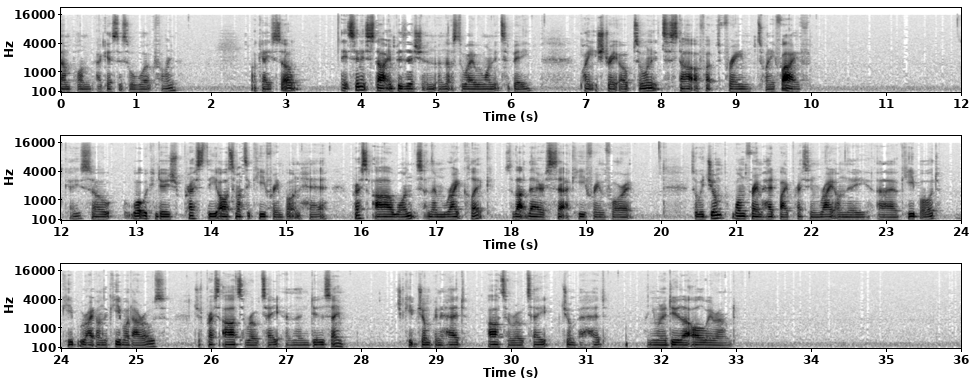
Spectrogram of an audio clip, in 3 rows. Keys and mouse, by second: 0.7 click, 0.7 right click, 1.5 Tab, 1.7 middle click, 2.9 click, 9.5-11.4 drag, 13.9-15.7 drag, 15.9 r, 19.5 Right, 20.7-24.0 middle drag, 22.5 r, 25.5 Right, 26.3 r, 28.1 Right, 28.6 r, 30.7 Right, 31.3 r, 32.3 Right, 32.4-36.0 typing, 32.7 Right, 33.2 middle click, 33.3 Right, 33.7 Right, 34.1 Right, 34.5 Right, 34.8 Right, 35.3 Right.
